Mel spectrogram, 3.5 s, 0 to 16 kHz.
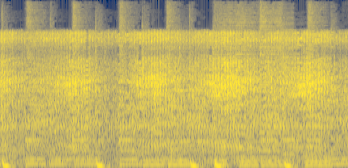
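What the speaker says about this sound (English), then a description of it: "We opted to use a pneumatic board sander with 40 grit sandpaper." A pneumatic board sander with coarse 40-grit sandpaper works a boat hull, a steady, loud buzzing grind with a pulsing rhythm that holds throughout.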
